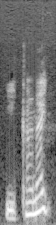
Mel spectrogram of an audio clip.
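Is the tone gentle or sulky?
gentle. It sounds soft and kind, like a caring parent. A parent is gently telling someone not to go. The speaker calls it right. "優しいお母さん風がいいかなと思います"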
